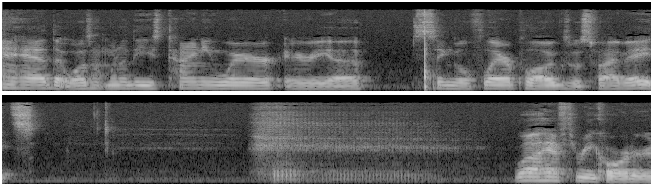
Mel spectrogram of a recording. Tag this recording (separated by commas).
Speech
